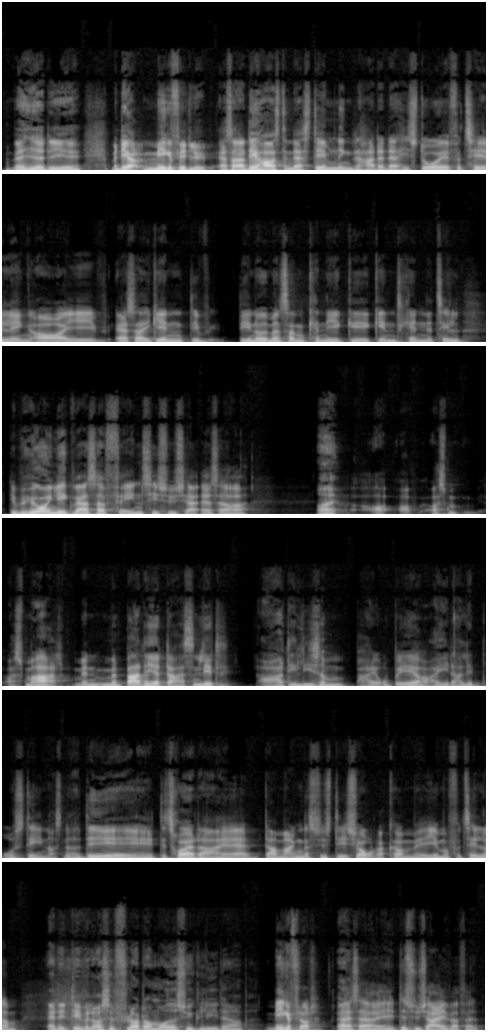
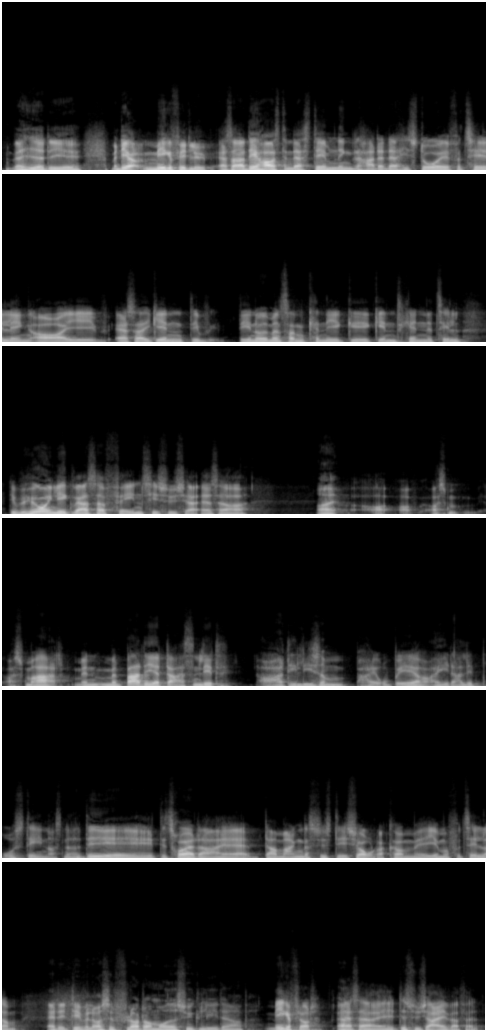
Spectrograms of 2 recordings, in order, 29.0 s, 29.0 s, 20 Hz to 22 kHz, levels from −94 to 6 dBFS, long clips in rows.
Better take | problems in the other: first | muffled; slightly; fading above 3.5 kHz

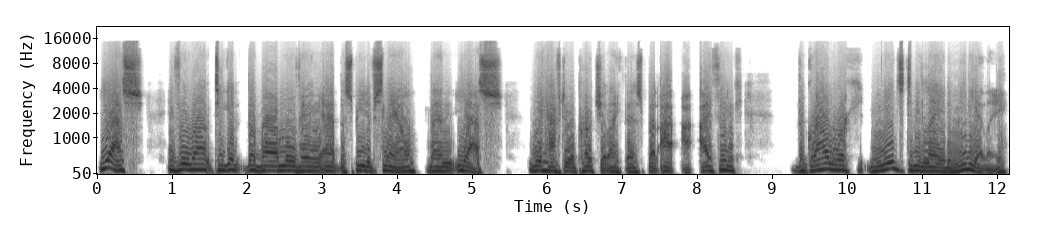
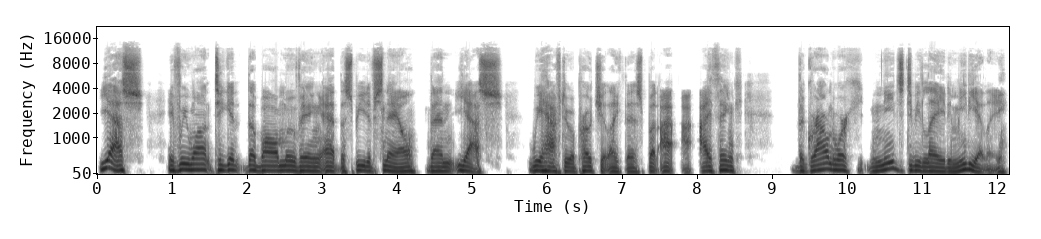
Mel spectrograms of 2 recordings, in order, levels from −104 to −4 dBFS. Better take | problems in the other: second | distortion; heavy; 26% of the sound clipped

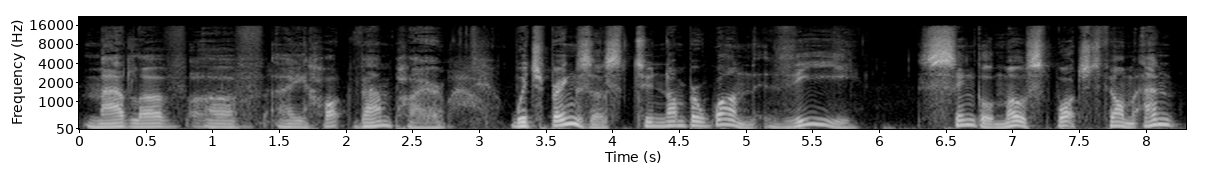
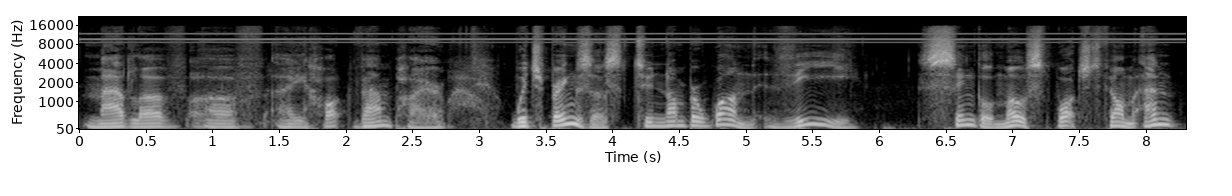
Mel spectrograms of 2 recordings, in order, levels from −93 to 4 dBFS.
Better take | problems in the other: first | high-pitched whine; noticeable; throughout; 9.5 kHz, 15 dB below the speech

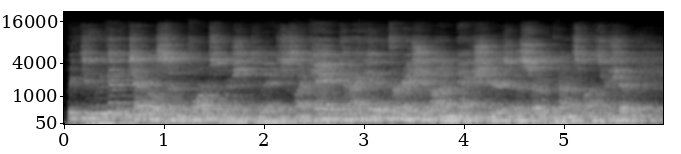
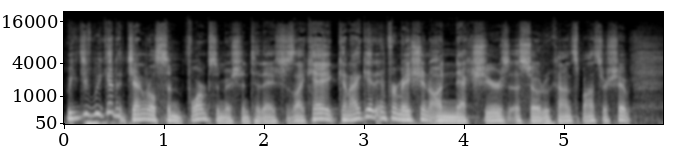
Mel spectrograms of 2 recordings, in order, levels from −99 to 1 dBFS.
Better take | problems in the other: second | off-mic speech; far // room echo; strong; dies away in 1.5 s

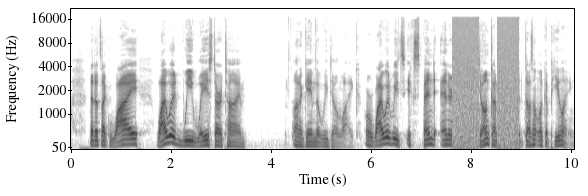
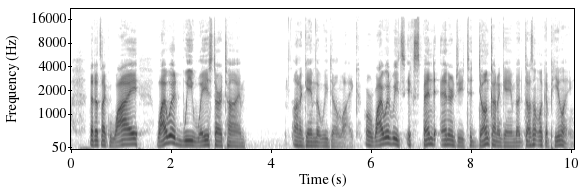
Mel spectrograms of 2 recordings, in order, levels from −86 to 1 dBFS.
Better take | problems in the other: second | audio cutting out; filled with static; at 7.5 s for 0.5 s and at 8.5 s

